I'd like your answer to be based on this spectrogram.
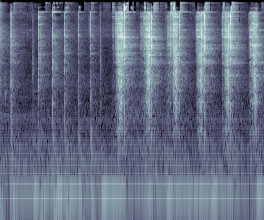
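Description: A knife cuts through the skin of a confit chicken leg quarter, cooked skin-side down in rendered chicken fat. The skin gives off bright, crackling crunches in quick bursts over a low steady hum, loudest in five sharp crackles in the second half. The crunch shows how crispy the skin is.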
